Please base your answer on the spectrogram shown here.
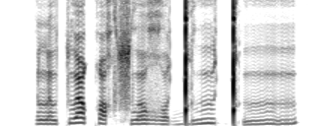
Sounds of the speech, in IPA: l ʌ tʷ ɛ qʷ ʌ χ sʷ ʌ ʁʷ ʌ ɡ͡ǃ ɯː ǃʼ ɯː

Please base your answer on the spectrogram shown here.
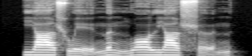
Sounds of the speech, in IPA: j ä˥ ʂ w ḛ˨˩ ɪ̯ n̪ ə˥˩ n n̪ w ɔ˥ l j ä˥ ʂ ə̰˨˩˦ n

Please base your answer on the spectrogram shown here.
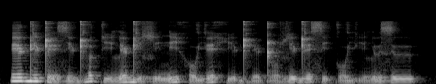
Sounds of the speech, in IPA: e˥ ɖ i˥ ʈ e˩ z i˩ ɖʱ ə˥ k i˩ l e˥ ɖ i˩ ɮ i˩ n i˥ h o˩ j e˥ h i˩ ɖʱ e˩ ʈ o˩ ɮ i˥ ɖ e˥ s i˩ k o˩ j i˩ l ɨ˥ z ɨ˥

